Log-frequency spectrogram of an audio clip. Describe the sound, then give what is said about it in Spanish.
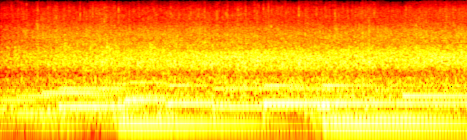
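An audience claps loudly for God in a dense, steady wash of applause that lasts the whole time, with sustained keyboard chords holding underneath and shifting pitch partway through. “Familia, antes de retirarnos, dan un aplauso fuerte a Dios.”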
